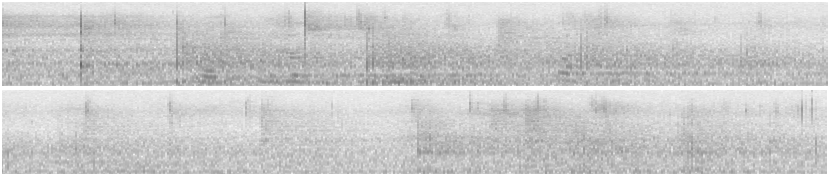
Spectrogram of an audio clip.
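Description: A few sharp knocks of a tennis ball bouncing on an indoor hard court in the first two seconds, with indistinct voices in the hall.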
